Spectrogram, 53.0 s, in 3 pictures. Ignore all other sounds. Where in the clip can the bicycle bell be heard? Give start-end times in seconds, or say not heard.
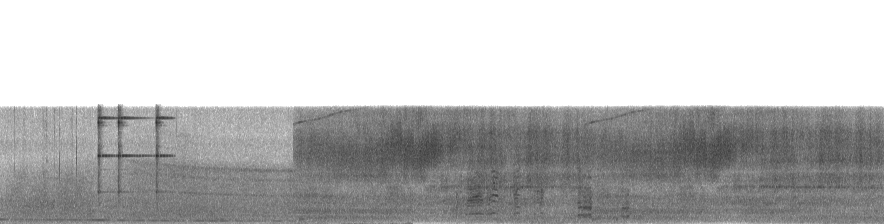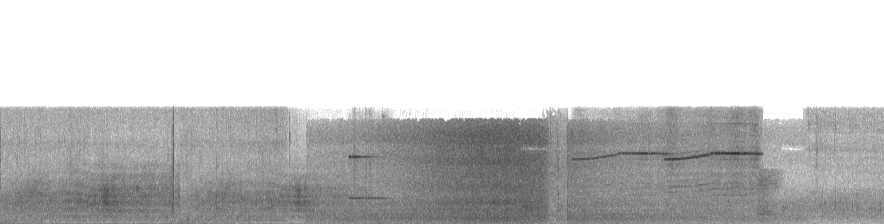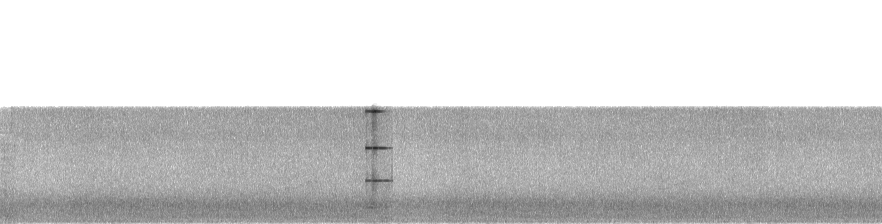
1.1-3.4, 24.6-25.5, 42.6-43.2.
